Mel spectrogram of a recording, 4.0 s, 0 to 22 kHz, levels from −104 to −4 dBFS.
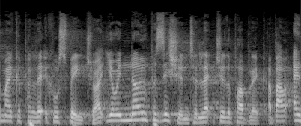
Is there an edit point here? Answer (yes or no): no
